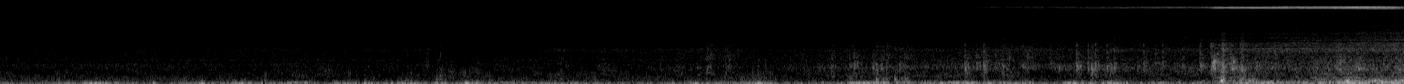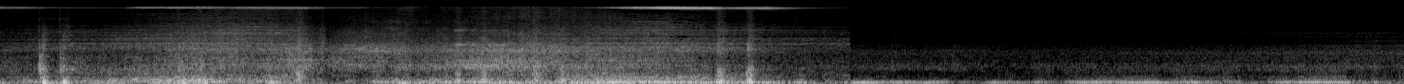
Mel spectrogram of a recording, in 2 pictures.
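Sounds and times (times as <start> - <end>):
diesel railcar passing: 5.5 - 28.0
wheels clacking over rail joints: 6.9 - 22.6.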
